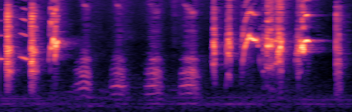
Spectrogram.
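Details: Male Javan myna calling companions, used to lure other mynas: short harsh squawks alternating with bright whistled chirps, a few notes per second.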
